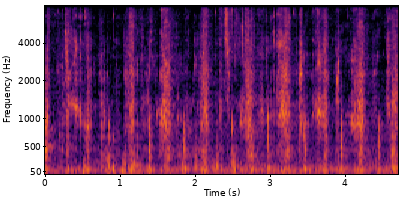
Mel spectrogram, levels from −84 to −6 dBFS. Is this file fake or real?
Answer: fake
